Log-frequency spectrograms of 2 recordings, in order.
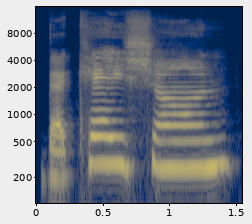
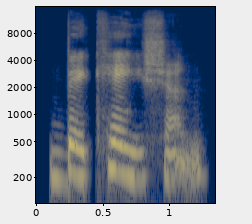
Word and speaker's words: vacation: Careful with the pronunciation for this. Some of my students say vacation. It is vacation. Vacation.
